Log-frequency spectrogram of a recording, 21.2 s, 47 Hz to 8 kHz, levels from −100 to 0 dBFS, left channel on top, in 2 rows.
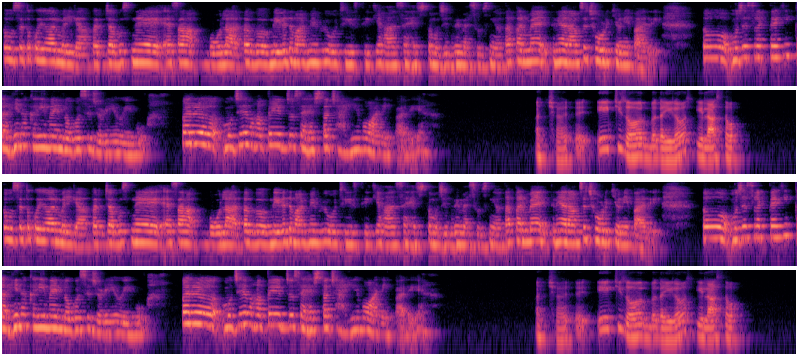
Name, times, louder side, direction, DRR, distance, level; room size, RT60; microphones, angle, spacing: voice 1, 0.0-12.7 13.0-16.3, right 1 dB, 80° right, 3 dB, 3.3 m, -30 dB
voice 2, 17.7-20.3, left 3 dB, 25° left, 8 dB, 0.7 m, -32 dB
8.5 x 6.5 x 2.7 m, 0.29 s
head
